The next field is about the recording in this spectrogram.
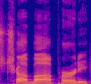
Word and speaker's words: Chubba Purdy: I thought there was only going to be one Chuba. It's Chuba Hubbard. It's Chubba Purdy.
